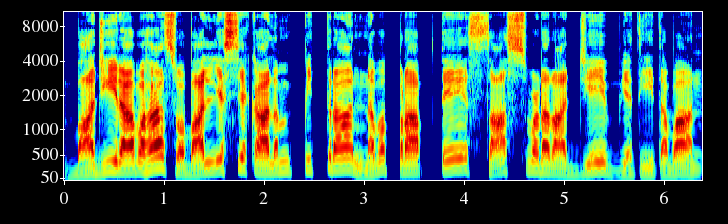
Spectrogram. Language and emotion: Sanskrit, neutral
